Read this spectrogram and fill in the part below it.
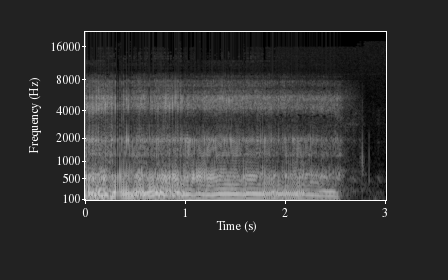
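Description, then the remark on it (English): A voice imitates snoring with one long, loud, rattling snore lasting about two and a half seconds, then abruptly stops, leaving near silence. “Snoring.”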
